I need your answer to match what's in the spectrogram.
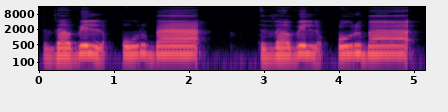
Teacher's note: ذال کو سافٹ پڑھنا ہے، قاف کو موٹا پڑھنا ہے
